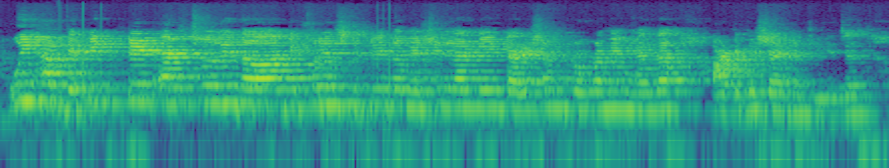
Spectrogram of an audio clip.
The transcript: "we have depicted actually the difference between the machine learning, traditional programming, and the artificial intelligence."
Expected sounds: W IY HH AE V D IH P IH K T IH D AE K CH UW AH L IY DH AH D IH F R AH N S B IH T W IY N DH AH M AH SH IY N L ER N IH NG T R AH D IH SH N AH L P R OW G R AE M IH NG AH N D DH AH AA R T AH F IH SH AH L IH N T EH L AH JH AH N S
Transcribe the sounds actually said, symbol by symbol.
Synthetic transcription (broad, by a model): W IY HH AE V D IH P IH K T IH D AE K CH UW AH L IY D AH D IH F R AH N S B IH T W IY N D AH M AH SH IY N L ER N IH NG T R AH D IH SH AH N P R OW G R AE M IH NG AH N D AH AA R T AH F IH SH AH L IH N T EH L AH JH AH N S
